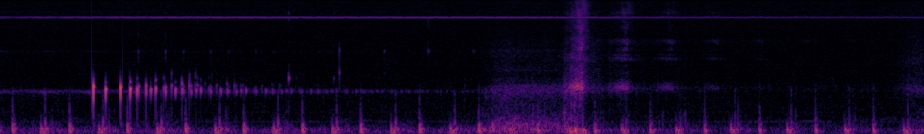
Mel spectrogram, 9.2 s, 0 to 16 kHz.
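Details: Own heartbeat self-recorded with the fan off, shortly after the heart began feeling very thumpy; valve and blood-rushing sounds noted. Strong, regular low thumps at about 100 a minute with a faint steady hum; forceful heartbeat.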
